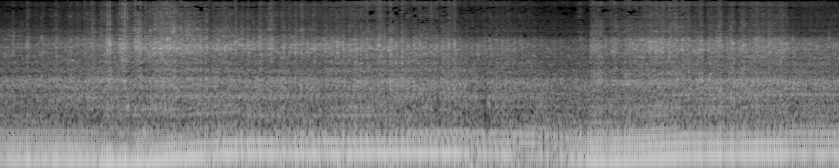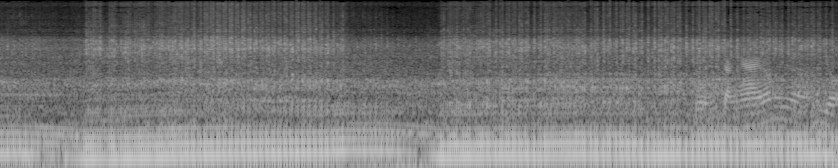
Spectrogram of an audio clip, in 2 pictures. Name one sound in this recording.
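The diesel engine of a small rice tractor chugs under load.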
